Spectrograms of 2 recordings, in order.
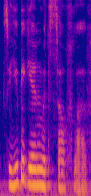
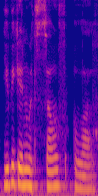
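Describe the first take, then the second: First: Said in the usual way. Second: Slowed down, laying out each word; slow emphatic repeat. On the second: Shown as a demonstration. Reader to viewers, slowly stressing self-love. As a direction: say it again slowly so it lands.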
